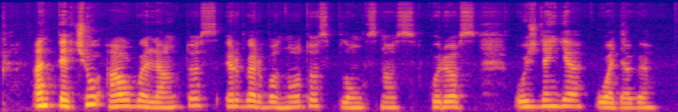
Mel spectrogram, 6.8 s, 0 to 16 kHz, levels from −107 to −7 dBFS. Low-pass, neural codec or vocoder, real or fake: 14.4 kHz; none; real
